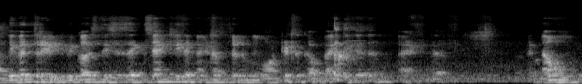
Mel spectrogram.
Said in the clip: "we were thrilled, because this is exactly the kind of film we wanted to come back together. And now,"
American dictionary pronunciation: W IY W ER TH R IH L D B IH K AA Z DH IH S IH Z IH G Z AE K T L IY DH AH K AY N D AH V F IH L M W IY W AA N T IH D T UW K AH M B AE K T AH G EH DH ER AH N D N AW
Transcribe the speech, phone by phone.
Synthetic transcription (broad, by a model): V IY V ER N R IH D B IH K AA Z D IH S IH Z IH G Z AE K T L IY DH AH K AY N D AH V F IH L M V IY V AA N T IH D T UW K AH M B AE K T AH G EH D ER AH N D N AW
